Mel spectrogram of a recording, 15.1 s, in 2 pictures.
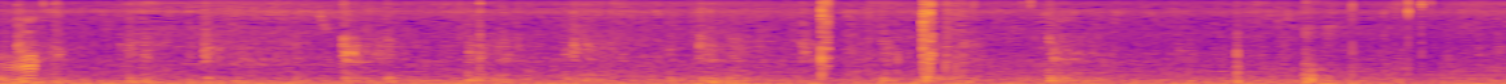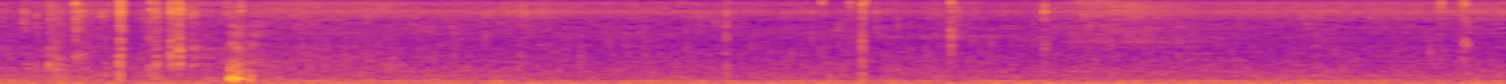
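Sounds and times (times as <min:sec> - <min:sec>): rain on plastic umbrella: 0:00.0 - 0:15.0.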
